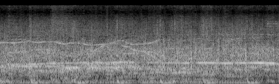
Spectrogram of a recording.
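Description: Studio audience applause and cheering for the host of a live National Lottery television show, loud and sustained throughout with dense clapping.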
